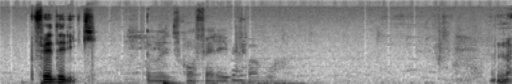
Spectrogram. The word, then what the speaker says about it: Frédéric: Frédéric é F-R-E-D-E-R-I-C-K. C é mudo, entendeu? Frédéric.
